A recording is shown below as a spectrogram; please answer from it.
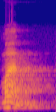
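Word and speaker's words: من: Oke, yang pertama ini dibacanya man.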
